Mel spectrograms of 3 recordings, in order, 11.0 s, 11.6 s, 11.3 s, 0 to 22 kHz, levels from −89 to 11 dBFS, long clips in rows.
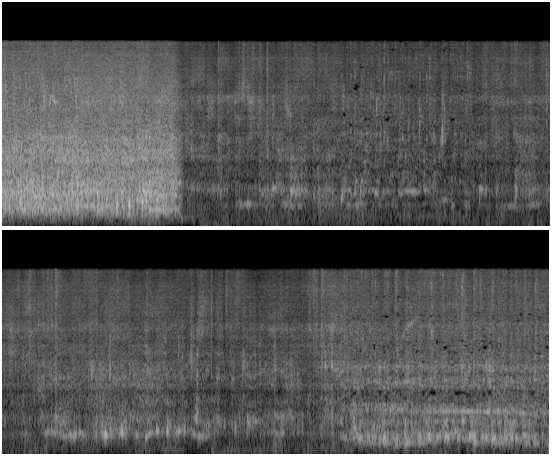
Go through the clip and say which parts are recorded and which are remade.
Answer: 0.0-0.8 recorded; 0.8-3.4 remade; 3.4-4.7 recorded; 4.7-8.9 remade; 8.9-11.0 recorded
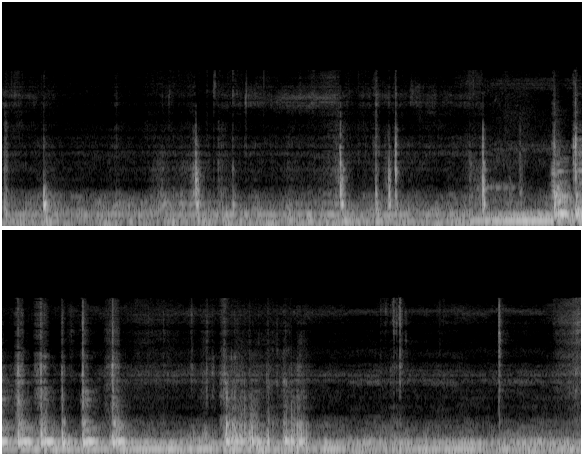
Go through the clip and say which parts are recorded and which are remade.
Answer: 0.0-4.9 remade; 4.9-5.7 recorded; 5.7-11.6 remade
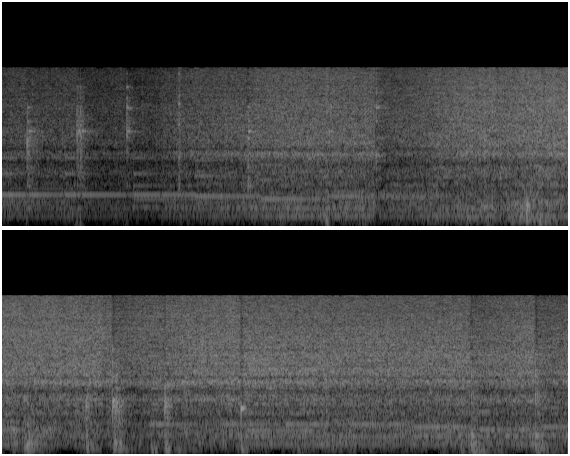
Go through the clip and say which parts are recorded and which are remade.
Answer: 0.0-3.6 recorded; 3.6-6.3 remade; 6.3-11.3 recorded

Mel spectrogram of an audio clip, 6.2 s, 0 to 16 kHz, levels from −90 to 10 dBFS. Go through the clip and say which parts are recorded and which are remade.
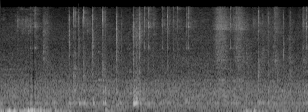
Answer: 0.0-1.5 remade; 1.5-2.1 recorded; 2.1-4.5 remade; 4.5-5.2 recorded; 5.2-6.2 remade

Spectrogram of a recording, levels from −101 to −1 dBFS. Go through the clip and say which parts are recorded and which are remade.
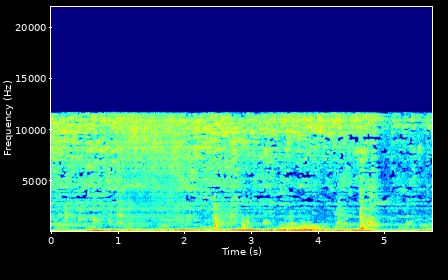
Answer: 0.0-1.0 recorded; 1.0-2.0 remade; 2.0-5.7 recorded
